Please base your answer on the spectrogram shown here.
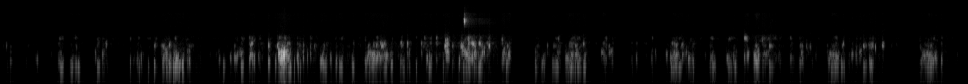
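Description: Low-pitched, gurgling, rumbling sounds recur with breaths, as if secretions are shifting in the large airways: rhonchi.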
